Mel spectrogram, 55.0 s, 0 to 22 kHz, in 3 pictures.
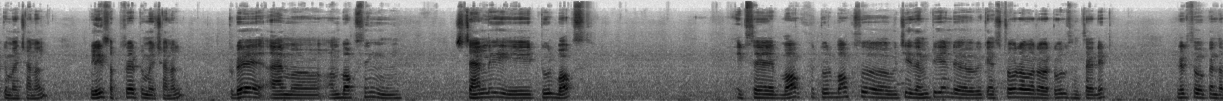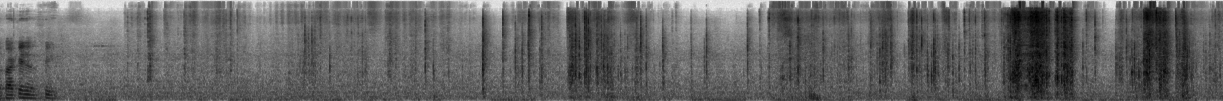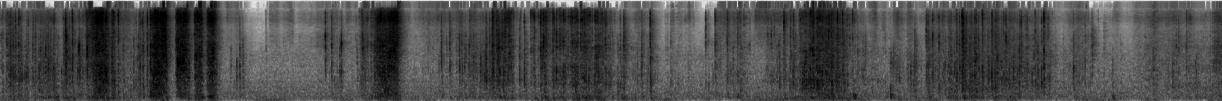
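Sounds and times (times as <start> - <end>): packaging rustling and tearing: 20.3 - 29.0, 29.6 - 55.0.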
